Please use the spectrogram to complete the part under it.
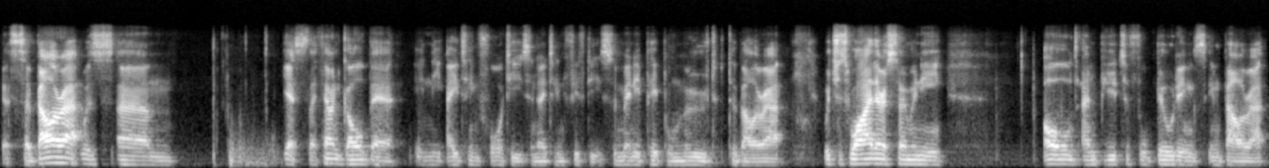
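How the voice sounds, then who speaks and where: A very low-pitched man runs an online class roll call. He is friendly and chatty, teasing students lightly between introductions. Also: steady tone, moderate pace, fairly bright tone. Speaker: English teacher.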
